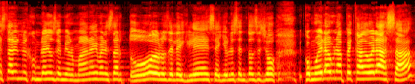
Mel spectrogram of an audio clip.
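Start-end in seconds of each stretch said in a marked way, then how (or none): none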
